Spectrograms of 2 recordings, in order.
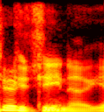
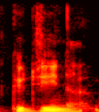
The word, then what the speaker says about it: Gugino: It is Gugino, yes. – Gugino? I always get that name wrong. So. – Yeah. It's Italian, it's Gugino.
